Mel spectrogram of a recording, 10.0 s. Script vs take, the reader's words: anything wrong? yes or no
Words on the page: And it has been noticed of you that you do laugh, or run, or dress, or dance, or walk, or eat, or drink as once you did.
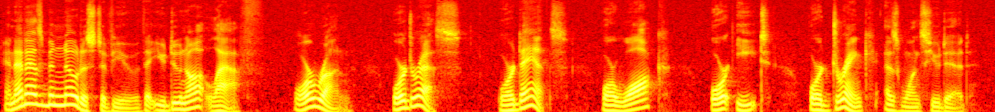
yes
